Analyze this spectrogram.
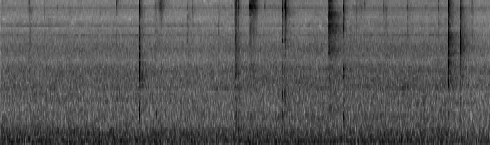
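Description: Spatula stirring potato salad in a stainless steel mixing bowl: a handful of light clicks and scrapes of the spatula against the bowl, two close together near the end, over a steady fan hum.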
